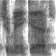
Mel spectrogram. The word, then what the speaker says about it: Jamaica: We'll foresee it termed Jamaica, just like Jamaica, it's pronounced in Spanish.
